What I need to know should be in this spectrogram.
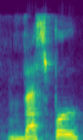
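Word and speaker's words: VSEPR: It's pronounced Vesper. I know that swaps the E and the S, but we call it Vesper.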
